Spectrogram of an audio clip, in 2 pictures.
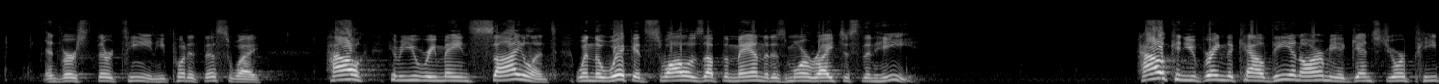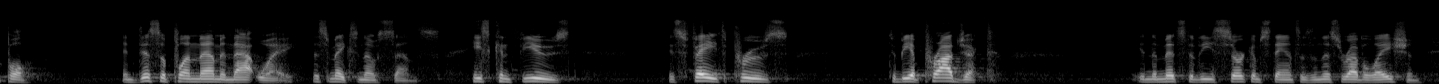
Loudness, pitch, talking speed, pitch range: -21 LUFS, 155 Hz, 135 wpm, 125-180 Hz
